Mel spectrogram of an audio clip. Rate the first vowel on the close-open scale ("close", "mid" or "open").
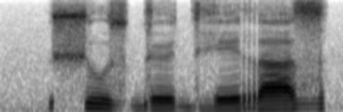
close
